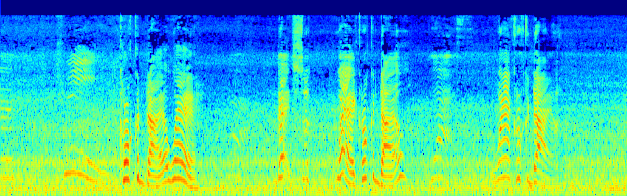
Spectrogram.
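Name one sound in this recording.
A young child talks excitedly in a high voice close by.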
